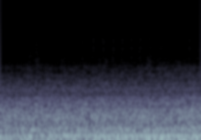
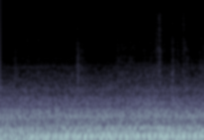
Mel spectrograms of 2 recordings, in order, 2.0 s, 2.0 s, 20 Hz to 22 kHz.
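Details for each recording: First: BMW V8 cruising in fifth gear with a slight touch of throttle on the way home from work: steady, even exhaust drone with no rumble or knocks underneath. Normal, healthy drivetrain. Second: BMW E31 heard from the cabin, coasting and under light throttle; the rumble grows with more throttle. A deep continuous rumble felt through the body but not the steering wheel. Road-surface induced body rumble.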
